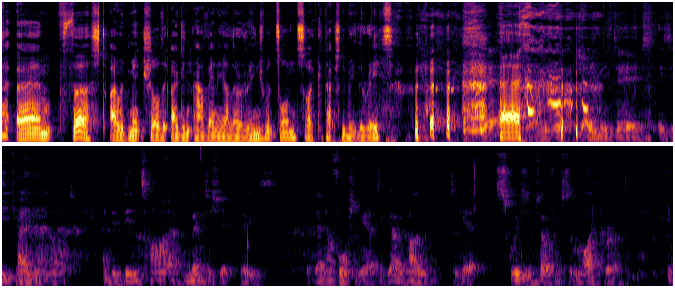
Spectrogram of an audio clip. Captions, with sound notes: - Yeah, and first I would make sure that I didn't have other arrangements on so I could actually make the race (laughs) - What Jamie did is he came out, and did the entire mentorship phase, then unfortunately had to go home, to get, squeeze himself from some litra,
